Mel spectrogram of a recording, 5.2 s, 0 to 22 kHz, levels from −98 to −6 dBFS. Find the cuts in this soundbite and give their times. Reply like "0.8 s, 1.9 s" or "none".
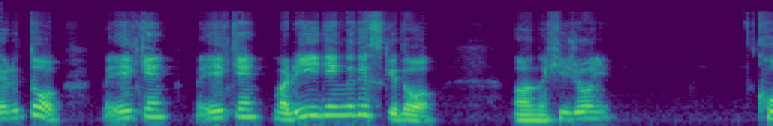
1.2 s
